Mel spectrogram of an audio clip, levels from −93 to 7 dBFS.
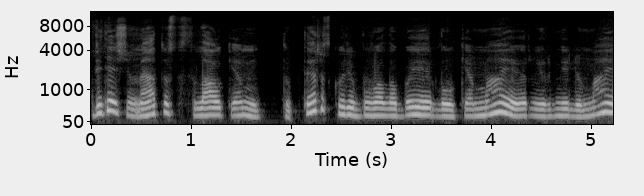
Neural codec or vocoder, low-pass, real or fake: none; 10.8 kHz; real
